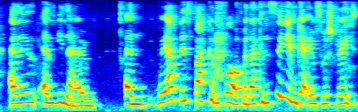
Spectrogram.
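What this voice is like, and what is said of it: English Newark accent. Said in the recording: “I speak with a very Newark accent”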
